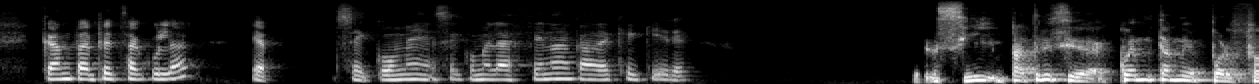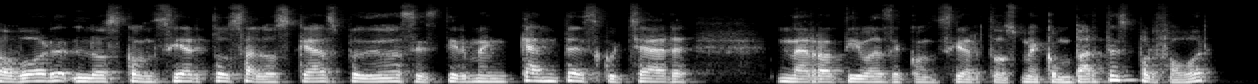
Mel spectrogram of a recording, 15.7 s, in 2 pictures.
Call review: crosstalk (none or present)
none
